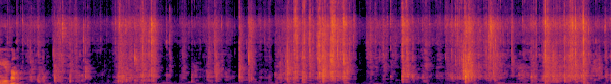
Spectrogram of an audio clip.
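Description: Stiff plastic tape-wire (pattai wire) strips rustling and crinkling in irregular bursts as they are threaded, bent and pulled through a woven tray.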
